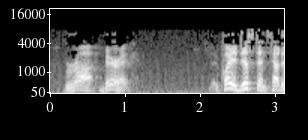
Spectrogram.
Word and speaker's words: Barak: Here Deborah issues a call to a man named Barak, or Barak, however you want to pronounce it, but Barak is how I'll try to pronounce it here.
